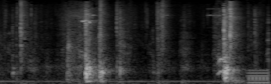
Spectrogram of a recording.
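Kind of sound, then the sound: animal, dog whimpering and barking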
